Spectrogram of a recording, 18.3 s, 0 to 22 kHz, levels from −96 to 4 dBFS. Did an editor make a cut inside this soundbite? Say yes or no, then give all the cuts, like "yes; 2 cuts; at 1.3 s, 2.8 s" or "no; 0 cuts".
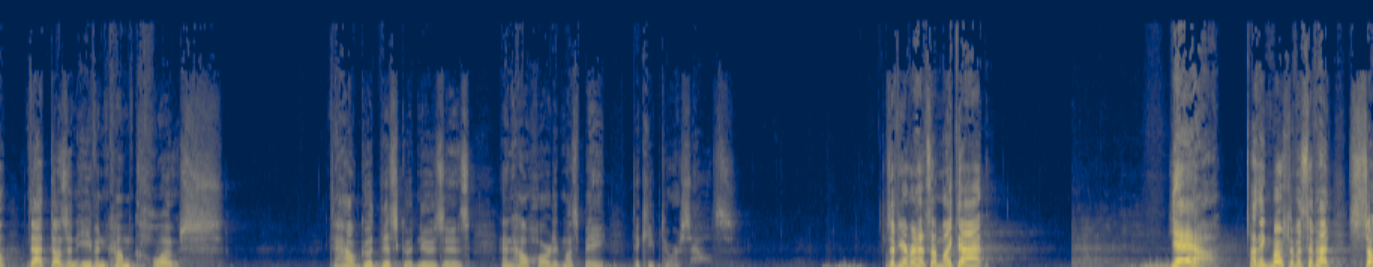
yes; 2 cuts; at 11.8 s, 14.3 s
